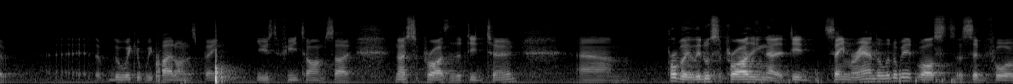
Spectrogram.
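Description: Australian man, low flat voice, press conference table mic, faint hiss. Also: poor audio. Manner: steady, repeats words while thinking, fillers. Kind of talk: post-match press answers. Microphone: table microphone.

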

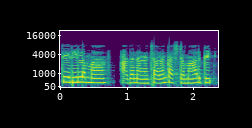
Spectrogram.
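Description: A woman's voice: high voice, fairly even intonation, fairly quick, a bit bright, muffled recording. A woman voicing a worried, sad middle-aged mother in a cartoon, talking in a weary, complaining way. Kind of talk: cartoon voice acting.

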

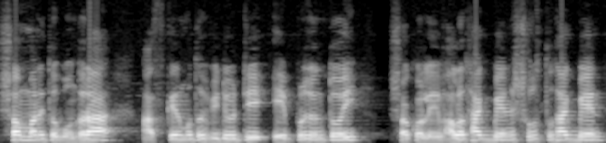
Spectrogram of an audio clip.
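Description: A man's voice: on the high side, steady tone, moderate pace, smooth, dull audio. A man giving a religious lesson on pronunciation, repeating each phrase carefully and addressing his listeners as honored friends. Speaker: religious teacher.

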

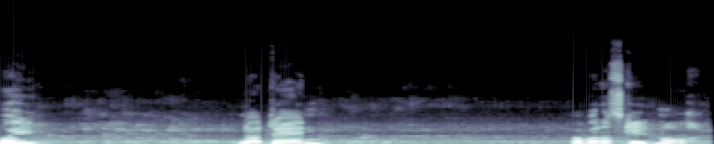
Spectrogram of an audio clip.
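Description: Riding his motorcycle along a mountain road, a man chats enthusiastically through a helmet mic, talking both to himself and to his viewers. His voice is high-pitched and mellow, very animated yet very slow. There's slight background noise.

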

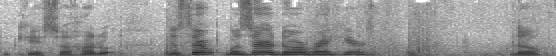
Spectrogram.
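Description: A woman giving casual gameplay commentary, exclaiming and thinking out loud as she plays. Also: medium pitch, a little fast, slight background noise. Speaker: gamer, let's player.

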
